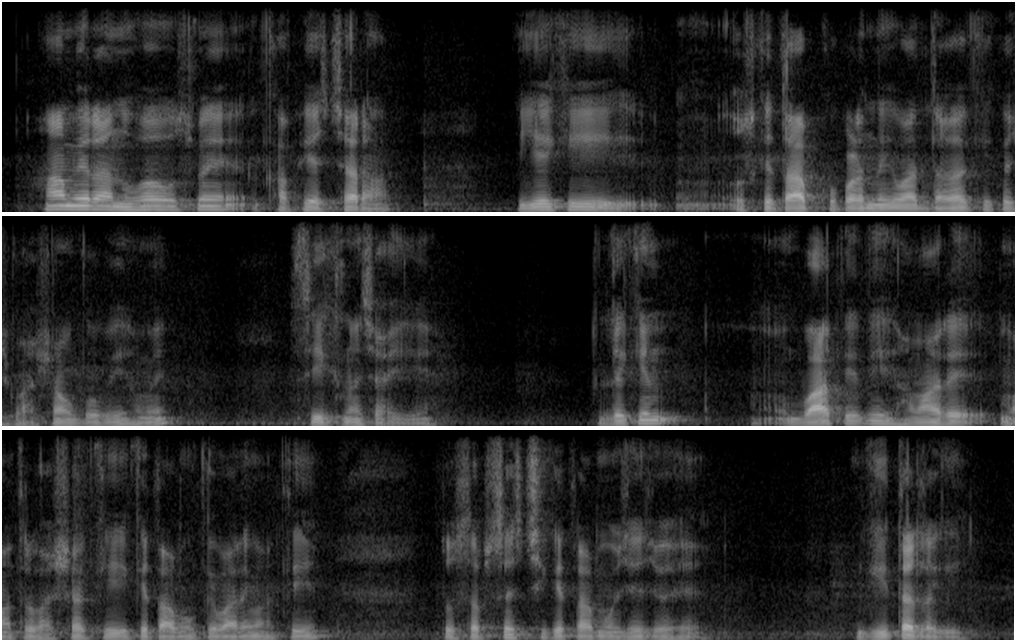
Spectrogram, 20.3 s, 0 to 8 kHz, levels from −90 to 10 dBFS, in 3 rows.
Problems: none marked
